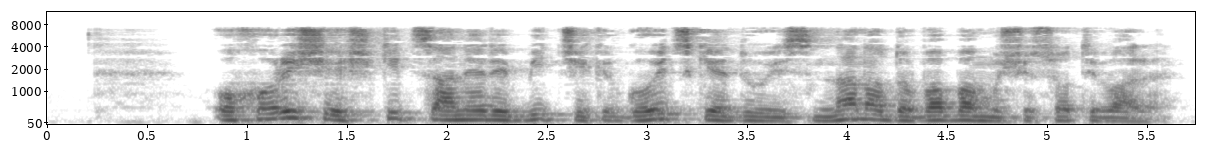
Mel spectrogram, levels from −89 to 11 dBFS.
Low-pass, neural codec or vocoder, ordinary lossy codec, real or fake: 7.2 kHz; none; AAC, 64 kbps; real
